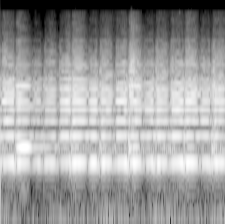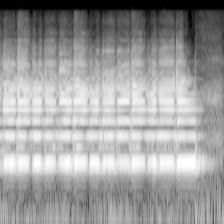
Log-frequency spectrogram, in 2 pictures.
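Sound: fiddle single note on D string

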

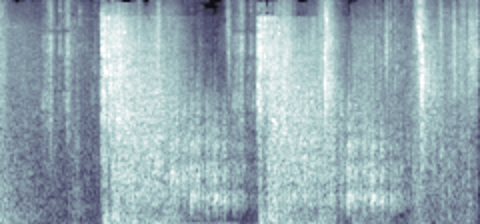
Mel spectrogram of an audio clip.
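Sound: gunfire in the video game Fortnite

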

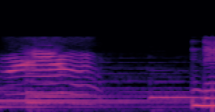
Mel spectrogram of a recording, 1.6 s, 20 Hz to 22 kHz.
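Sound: cat meowing in video game Alternative Girls 2

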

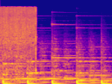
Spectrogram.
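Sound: hot mustard oil tempering sizzle

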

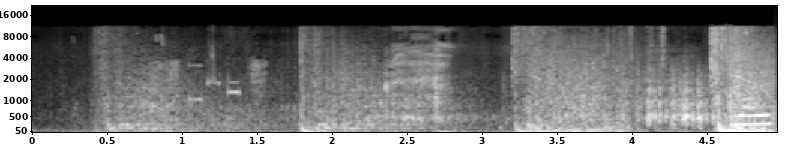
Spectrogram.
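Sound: shotgun gunfire in the video game Fortnite

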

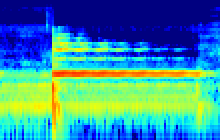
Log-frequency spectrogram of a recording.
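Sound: guitar natural harmonic at seventh fret of B string

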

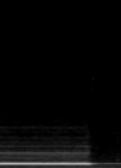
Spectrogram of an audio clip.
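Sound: ocarina playing the note E

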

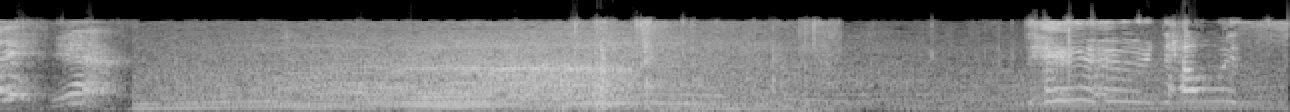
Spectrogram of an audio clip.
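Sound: car driving down the street and hitting someone

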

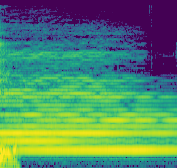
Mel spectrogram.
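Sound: guitar G string plucked

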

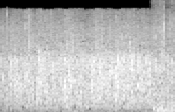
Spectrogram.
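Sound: applause

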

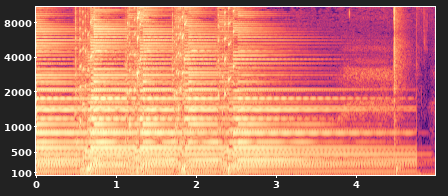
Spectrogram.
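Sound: guitar in drop D tuning with capo on third fret

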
